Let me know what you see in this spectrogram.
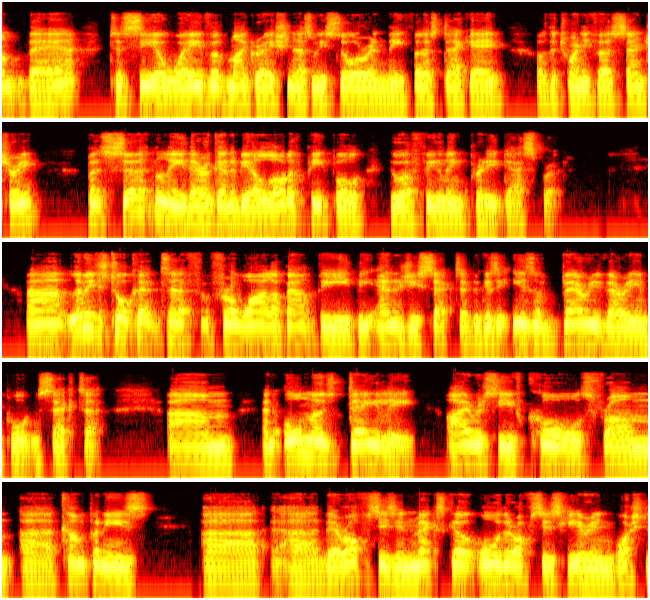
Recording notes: This presentation and interview are taken from a briefing we conducted over zoom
